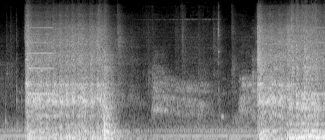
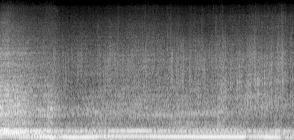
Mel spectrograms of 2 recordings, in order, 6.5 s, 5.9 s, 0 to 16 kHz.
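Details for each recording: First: Junkyard 6.0 V8 freshly swapped in to replace a burned-up 5.3, first start on the tune made for the 5.3: catches, runs lumpy and uneven, dies, refires rough; smells super rich of fuel, tune way wrong, needs retuning. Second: Junkyard 6.0 V8 replacing a burned-up 5.3, bearings checked, after 6.0 tune: deep, even steady drone, no knocks, misses or ticks; healthy, owner notes an intermittent lifter tick to be fixed with new lifters.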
